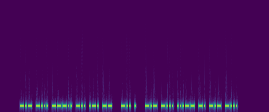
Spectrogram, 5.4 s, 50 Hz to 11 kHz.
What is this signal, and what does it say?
Morse code, heard as a keyed tone, about 41 wpm, 700 Hz. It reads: KB8DRM DE KB3NKB
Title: USA Callsign DE Callsign - 6 Characters - 45wpm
